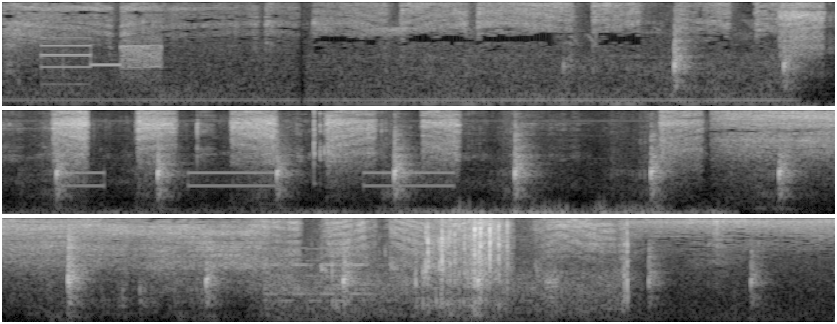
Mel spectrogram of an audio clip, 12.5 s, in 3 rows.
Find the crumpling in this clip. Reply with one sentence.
The crumpling can be heard from 9.6 to 10.9 s.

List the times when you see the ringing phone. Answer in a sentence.
You can hear the ringing phone from 0.1 to 0.8 s, from 4.5 to 6.5 s and from 8.4 to 10.3 s.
